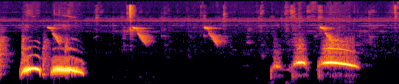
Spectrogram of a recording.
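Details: A cuckoo in nature gives a loud two-note call, a hooked note then a broader one, followed after a pause by a few softer rising notes and a longer, slightly falling whistle.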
